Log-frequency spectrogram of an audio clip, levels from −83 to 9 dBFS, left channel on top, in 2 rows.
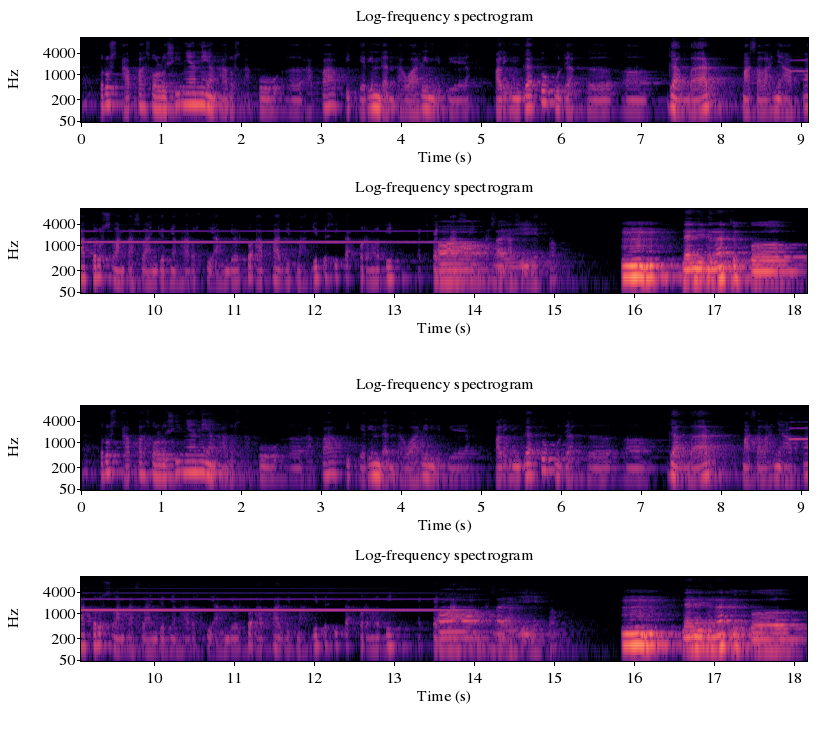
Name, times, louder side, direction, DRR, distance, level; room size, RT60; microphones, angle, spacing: voice 1, 0.2-3.2 3.5-4.9 5.2-7.9 8.3-13.0 13.7-14.0 14.3-15.0, left 2 dB, 25° left, 7 dB, 0.4 m, -39 dB
Wind instrument woodwind instrument, 8.8-14.0, right 6 dB, 65° right, 0.5 m, -40 dB
voice 2, 13.5-14.7 15.8-17.8, left 2 dB, 65° left, 0 dB, 0.8 m, -26 dB
17.0 x 13.0 x 2.8 m, 1.4 s
head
